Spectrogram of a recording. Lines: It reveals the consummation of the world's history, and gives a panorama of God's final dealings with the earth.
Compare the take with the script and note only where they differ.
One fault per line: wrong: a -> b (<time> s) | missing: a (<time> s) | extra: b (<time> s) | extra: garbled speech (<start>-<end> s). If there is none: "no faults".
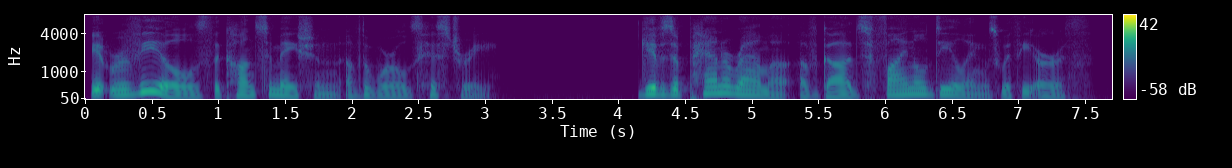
missing: and (3.1 s)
